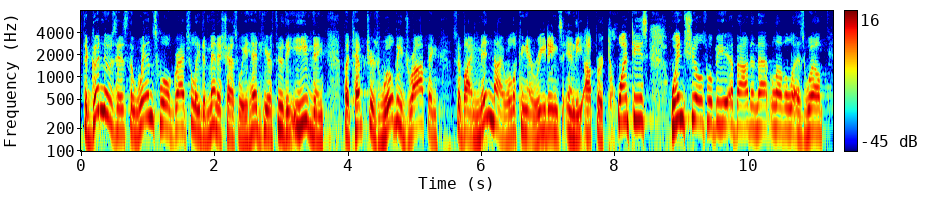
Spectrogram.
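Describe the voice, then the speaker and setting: A man's voice: high-pitched, animated, fairly quick, a little mellow. A man presenting a live weather forecast as a television meteorologist.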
